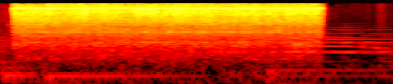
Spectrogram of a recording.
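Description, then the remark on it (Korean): A steady, loud aerosol hiss from a can of hair mousse, used to set front bangs upright, sprays continuously for about two seconds, then cuts off abruptly into near silence. “소리는 스프레이 같지만 최신형이라 그래요.”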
